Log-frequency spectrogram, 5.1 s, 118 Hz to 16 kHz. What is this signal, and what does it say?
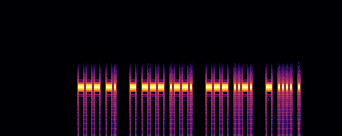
Morse code, heard as a keyed tone, about 40 wpm, 700 Hz. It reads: ON TOP OF THE
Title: Sets of 4 Words 40wpm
